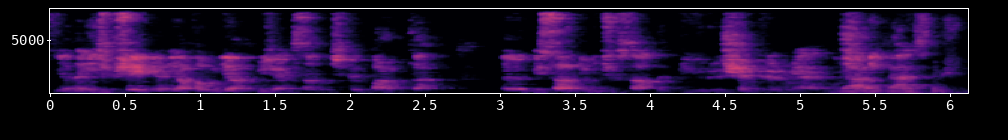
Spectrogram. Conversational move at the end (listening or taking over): taking over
